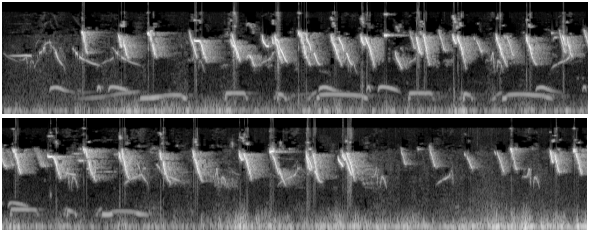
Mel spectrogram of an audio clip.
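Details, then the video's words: Saffron finch in fine song, offered to spur a quiet canary into singing: a fast stream of sharp high chirps, about three per second, with soft low arched whistles running beneath and faint background rumble. "canário da terra com belo canto pra foguea seu canário frio"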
